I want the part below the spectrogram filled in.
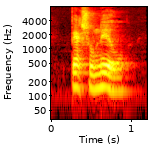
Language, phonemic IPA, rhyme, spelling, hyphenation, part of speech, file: Dutch, /pɛr.soːˈneːl/, -eːl, personeel, per‧so‧neel, noun / adjective, Nl-personeel.ogg
- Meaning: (noun) staff (employees); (adjective) personnel-related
